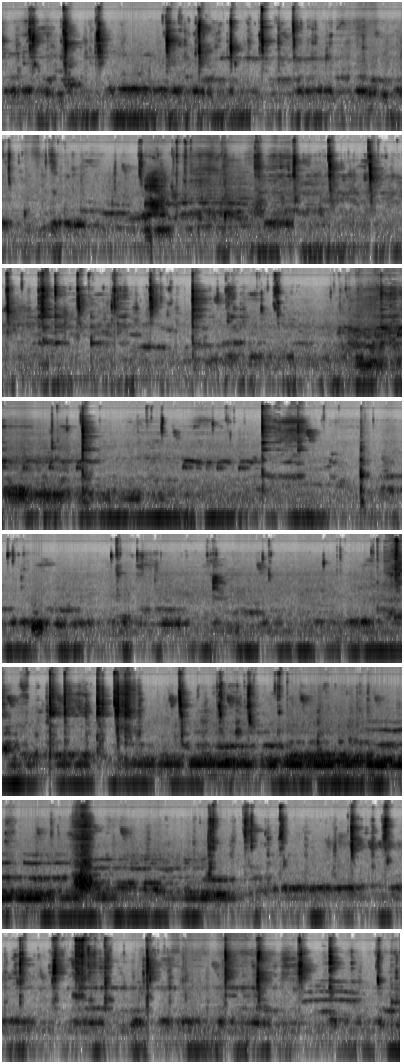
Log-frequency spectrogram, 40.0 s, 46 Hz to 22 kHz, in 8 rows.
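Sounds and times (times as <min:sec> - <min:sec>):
wet chewing: 0:00.0 - 0:20.4, 0:21.3 - 0:39.9
cutlery clinking on a dish: 0:18.2 - 0:18.9.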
